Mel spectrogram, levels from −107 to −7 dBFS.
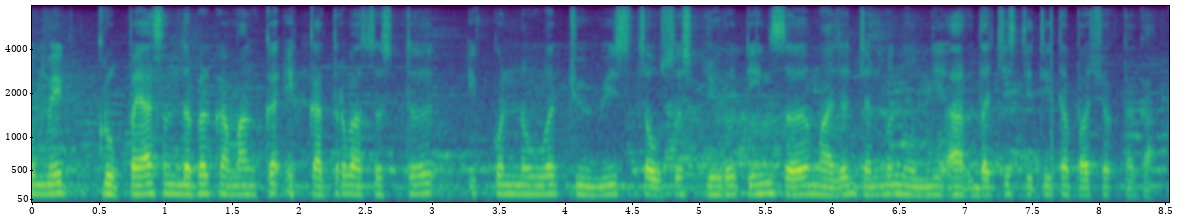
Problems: constant background noise, continuous background conversations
